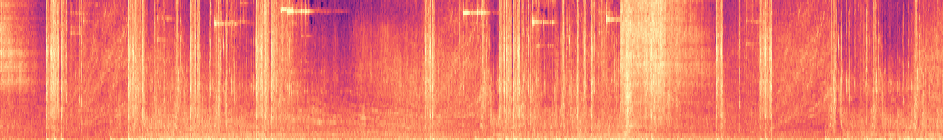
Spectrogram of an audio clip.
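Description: Rifle shots crack one after another.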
